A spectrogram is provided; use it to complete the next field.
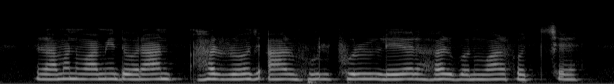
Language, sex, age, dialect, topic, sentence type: Magahi, male, 18-24, Northeastern/Surjapuri, agriculture, statement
